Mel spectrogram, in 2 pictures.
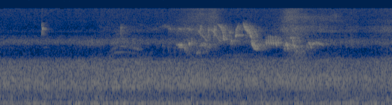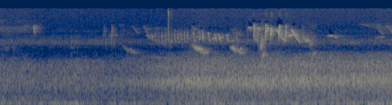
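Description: Small birds chirping and twittering in short scattered bursts over a steady low background rumble; a louder even hiss comes in about seven seconds in.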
